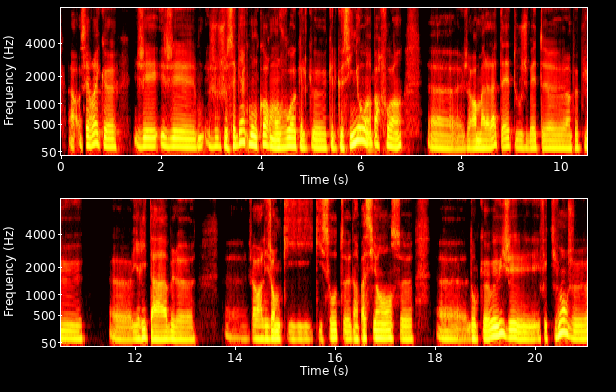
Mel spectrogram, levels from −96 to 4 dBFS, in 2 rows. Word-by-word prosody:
Alors - - -8
c'est 140 - -1
vrai 160 +5 +1
que 120 -4 0 0.4
j'ai 125 +1 0
j'ai 120 -3 +1
mmh, 120 +2 -3
je 125 0 -4
je 120 0 -1
sais 110 +4 +1
bien 180 +8 +2
que - - -7
mon 145 -4 +6
corps 145 +1 +2
m'envoie 115 +2 +4
quelques 105 -1 -1
quelques 105 -2 0
signaux, 185 - +5
hein, - - +2
parfois, 135 -4 0
hein. 125 +6 0 0.5
Heu, 100 -2 -4
je 95 - -11
vais - - -4
avoir 100 +1 +1
mal 105 0 +1
à 100 - 0
la 125 +6 0
tête 120 -4 -4
ou 105 0 -4
je 100 0 -7
vais 105 +1 -3
être, 105 0 -9
heu, 100 -1 -2
un 100 - -3
peu 105 +2 -5
plus, 105 -1 -4 0.5
heu, 95 -2 -6
irritable, 100 -2 +1
heu 95 0 -3 0.6
heu, - - -14 0.4
je - - -25
vais - - -7
avoir 100 -1 0
les 100 0 0
jambes 105 -1 +3
qui 100 -2 -8
qui 105 - -10
sautent, 110 +3 -1
heu, 100 0 -1
d'impatience, 110 +2 +2
heu. 100 0 -1 0.5
Heu, 105 -1 -5
donc 105 +2 -2
heu, 105 -1 +4
oui, 135 +5 +7
oui, 175 +4 +6
j'ai 100 - +1
effectivement 120 - +2
je 105 -6 -1
105 Hz, 170 wpm, -22 LUFS, 100-120 Hz, 0.6 s, oui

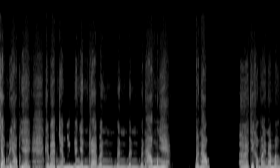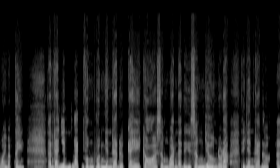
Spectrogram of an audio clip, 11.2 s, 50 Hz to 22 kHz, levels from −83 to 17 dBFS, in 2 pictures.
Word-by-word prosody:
chồng - - +2
đi 210 - 0
học 220 - -3
về, 170 0 0 0.3
cái - - -1
bếp 250 +4 +1
nhà 205 -6 -2
mình 160 -1 +1
nó 220 - -1
nhìn 170 -8 +1
ra 185 +3 0
bên 195 0 -4
bên 195 0 -5
bên 190 0 -5
bên 185 - -6
hông 220 +2 +3
nhà, 155 -5 +1 0.5
bên 195 - -2
hông, 210 - +1 0.6
à, 155 0 -4
chứ 205 - 0
không 190 -1 -6
phải 190 - -4
nằm 170 -4 -1
ở 160 - -2
ngoài 175 -4 -2
mặt 150 -3 -5
tiền. 150 +5 0 0.5
Thành - - +2
ra 180 - +4
nhìn 185 -3 +6
ra 200 - +4
thì 285 - -10
vẫn 225 - +2
vẫn 240 - +4
nhìn 240 -8 +5
ra 195 +2 +3
được 170 -4 -2
cây 225 +1 +3
cỏ 285 - +1
xung 240 -5 -1
quanh, 220 -1 +2
tại 170 -4 -1
vì 180 -1 +1
sân 240 +4 +3
vườn 195 -1 +6
đồ 200 0 0
đó, 280 - +5 0.3
thì 185 - -3
nhìn 180 +1 0
ra 220 +2 -1
được, 180 -4 -3 0.2
ừ, 185 - -1
195 Hz, 285 wpm, -23 LUFS, 175-220 Hz, 0.6 s, nhìn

